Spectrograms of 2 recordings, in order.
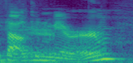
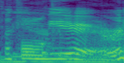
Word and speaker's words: Phaulkonmere: Down to the Falcon Mirror. All right. I wrote Falcon Mirror, Southern Mirror. It is spelled like crazy spelling. It's like PH. Falcon. PHAULKONMERE. Huh. Falcon. Falcon Mirror.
